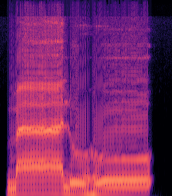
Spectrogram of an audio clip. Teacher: হার উপরে উল্টা পেশ আছে তাই এই হাকে ঠোট গোল করে এক আলিফ টেনে পড়ব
